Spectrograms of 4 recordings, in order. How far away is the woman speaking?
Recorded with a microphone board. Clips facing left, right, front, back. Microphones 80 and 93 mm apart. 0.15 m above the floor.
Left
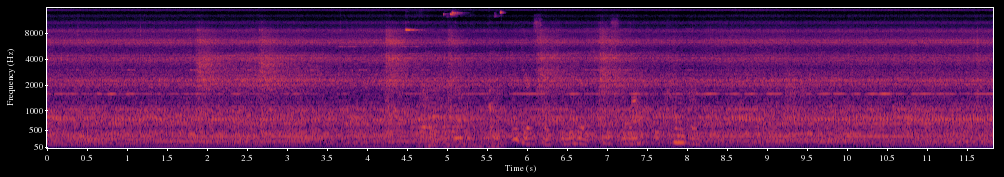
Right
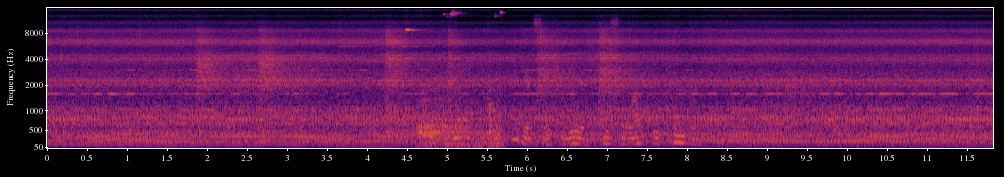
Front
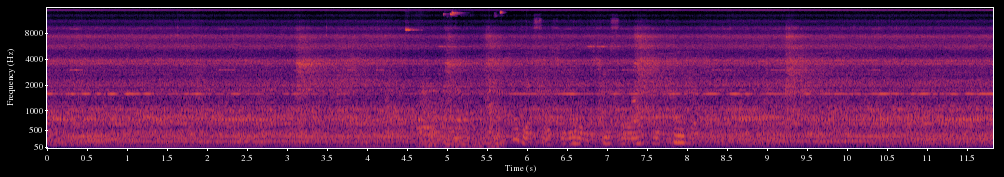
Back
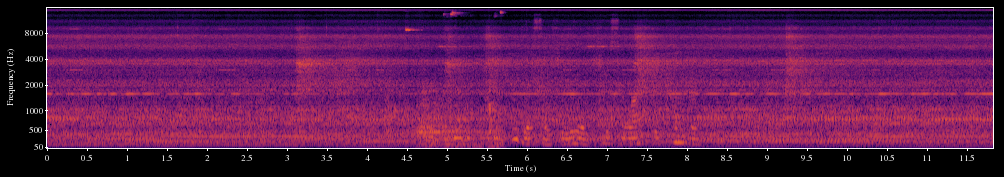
About 1.8 m.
